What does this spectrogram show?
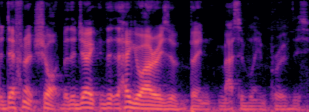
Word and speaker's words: Jaguares: They're a definite shot, but the Jaguaris have been massively improved this year, haven't they? I prefer more H in your pronunciation of it. Jaguaris. And then you just roll the G a little more. Jaguaris.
